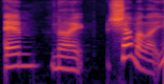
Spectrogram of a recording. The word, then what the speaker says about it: Shyamalan: Is this another name we're going to mispronounce? M. Night Shyamalan. Yeah, you got it right. I do think that's how you say it.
